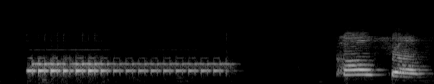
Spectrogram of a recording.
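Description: A phone rings with an incoming call: a steady electronic tone lasting about two seconds, then after a pause two shorter bursts, fairly clear and alone.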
